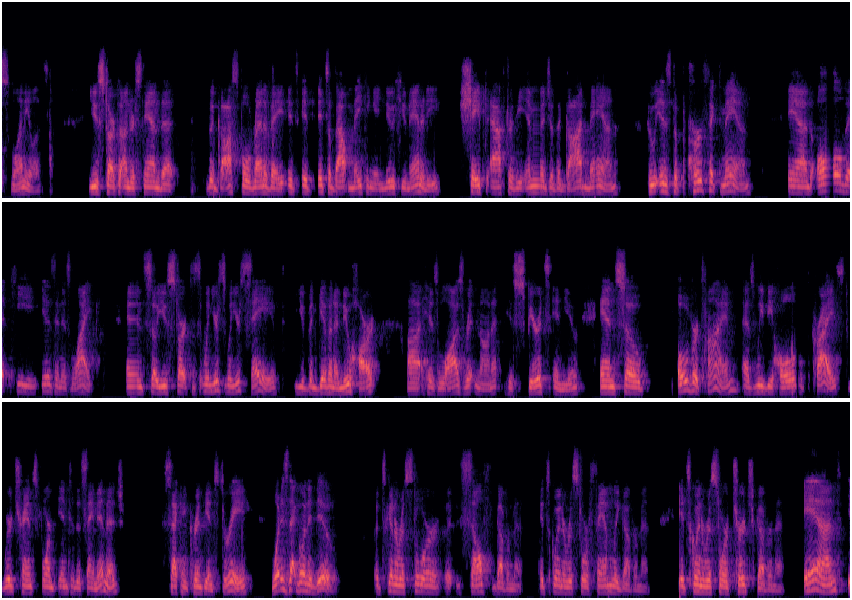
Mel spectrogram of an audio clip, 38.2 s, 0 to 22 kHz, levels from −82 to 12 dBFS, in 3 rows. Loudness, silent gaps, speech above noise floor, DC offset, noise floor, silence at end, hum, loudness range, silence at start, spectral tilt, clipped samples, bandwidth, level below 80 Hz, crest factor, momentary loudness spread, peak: -27 LUFS; 6.72-6.86 s, 9.44-9.48 s, 22.64-22.76 s, 27.51-27.82 s, 30.74-30.80 s, 37.34-37.38 s; 28 dB; under 0.1%; -54 dBFS; 0 s; none; 3 LU; 0 s; -5.5 dB/octave; under 0.1%; 8.2 kHz; -72 dBFS; 18 dB; 12 LU; -8 dBFS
